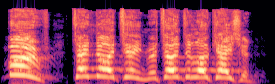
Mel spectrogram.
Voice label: grunt flee Player Titan Call; imc; Titanfall 2

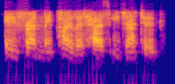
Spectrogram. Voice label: titan Tone ejected Friendly; Titanfall 2

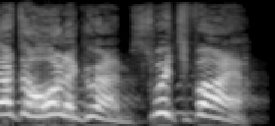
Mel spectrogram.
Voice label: grunt react Holopilot Decoy; imc; Titanfall 2

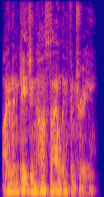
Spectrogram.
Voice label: autoEngageGrunt; titan Bt; Titanfall 2

